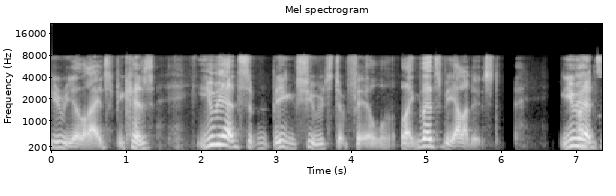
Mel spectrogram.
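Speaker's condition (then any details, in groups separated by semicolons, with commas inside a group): Cerebral palsy; cerebral palsy, wheelchair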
